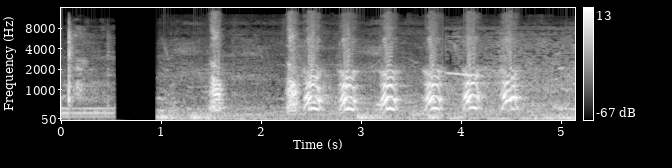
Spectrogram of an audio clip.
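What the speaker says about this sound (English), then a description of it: "you may never hear the barking of a live dog" A dog barks about eight times in an uneven rhythm, each bark loud and close, after a brief moment of silence.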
